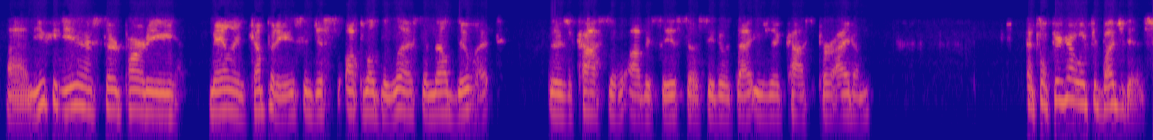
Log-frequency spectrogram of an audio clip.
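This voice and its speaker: A man's voice: mid-range voice, dry recording. A man teaching real estate investing in a live online workshop, talking conversationally with rambling asides and self-corrections. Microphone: video call. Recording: tinny call audio, dry.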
